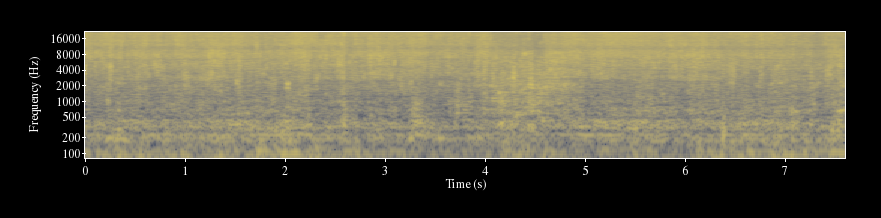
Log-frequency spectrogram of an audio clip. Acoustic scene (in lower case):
kitchen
